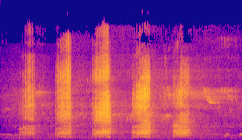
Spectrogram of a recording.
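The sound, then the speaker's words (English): A great blue heron calling in flight in Sonora, Mexico, gives five harsh, guttural croaks in a steady rhythm, each a rough, noisy burst, loud, with no other voices. “Here's a great blue heron in Sonora, Mexico, calling in flight.”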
